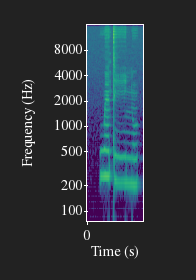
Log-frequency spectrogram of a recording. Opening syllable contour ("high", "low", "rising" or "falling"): high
